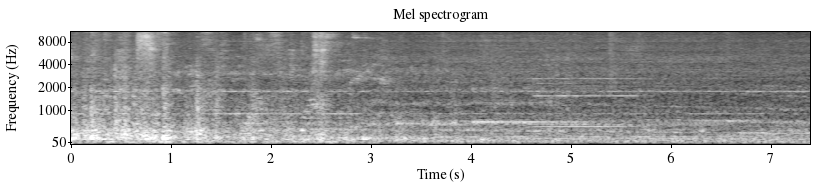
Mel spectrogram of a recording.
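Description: Kawasaki C151 MRT train heard from inside the car, running with a low rumble and sharp wheel clacks over the track in the first few seconds. It then grows quieter and smoother as it slows, with several steady electric whining tones from its motors.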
